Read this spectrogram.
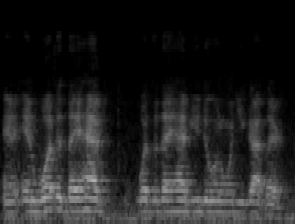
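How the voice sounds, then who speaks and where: A man interviewing someone, asking gentle, conversational questions. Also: on the high side, steady tone, quick pace. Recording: roomy echo, distant mic, faint noise.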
